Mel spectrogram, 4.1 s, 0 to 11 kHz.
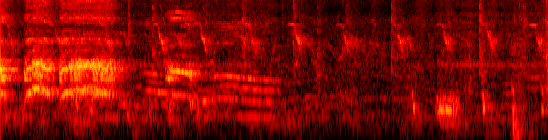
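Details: F3-line red junglefowl: a loud hoarse crow in the first second, followed by a fainter trailing crow and a steady background of small birds twittering.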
